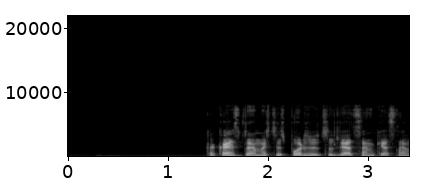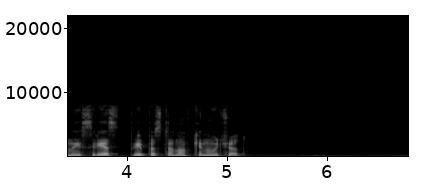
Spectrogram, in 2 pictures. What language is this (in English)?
Russian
